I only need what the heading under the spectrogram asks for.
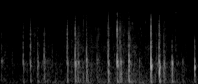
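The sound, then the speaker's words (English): Horse hooves clip-clop as riders gallop to relay mail, with many quick, irregular hoof strikes that grow louder and sharper toward the end. “Riders galloping 24-7, relaying a mailbag from horse to horse and man to man”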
